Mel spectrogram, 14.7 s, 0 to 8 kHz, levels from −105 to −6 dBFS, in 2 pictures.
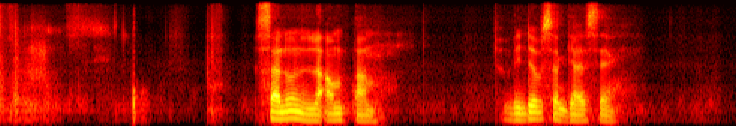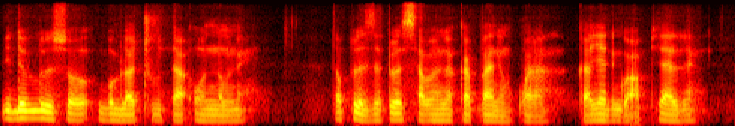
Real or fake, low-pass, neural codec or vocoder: fake; 7.2 kHz; codec, 16 kHz, 0.8 kbps, ZipCodec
